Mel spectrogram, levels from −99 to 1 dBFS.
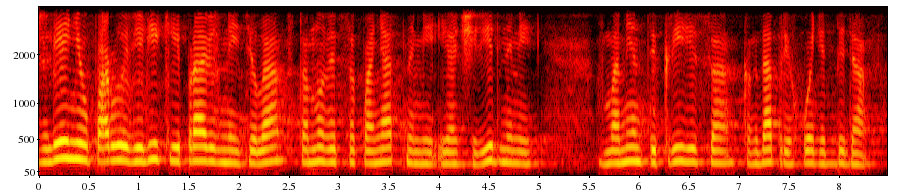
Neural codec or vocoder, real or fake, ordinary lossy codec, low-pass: codec, 16 kHz, 4 kbps, FreqCodec, larger model; fake; Opus, 64 kbps; 3.6 kHz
